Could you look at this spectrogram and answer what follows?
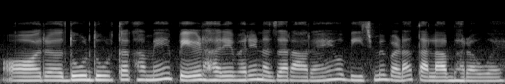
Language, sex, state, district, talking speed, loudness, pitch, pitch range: Hindi, female, Madhya Pradesh, Bhopal, 225 wpm, -14 LUFS, 195 Hz, 180-205 Hz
